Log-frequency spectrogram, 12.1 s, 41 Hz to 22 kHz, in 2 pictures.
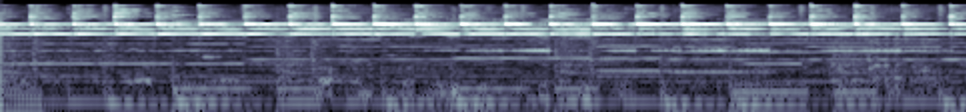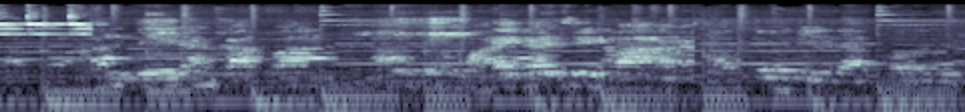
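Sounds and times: hand bell ringing rapidly: 0.0 - 6.7
devotional music with low beat: 0.0 - 12.0.

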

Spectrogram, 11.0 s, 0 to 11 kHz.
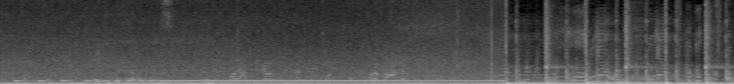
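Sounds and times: steady tone: 0.0 - 8.8
rain and floodwater rushing: 0.0 - 11.0.

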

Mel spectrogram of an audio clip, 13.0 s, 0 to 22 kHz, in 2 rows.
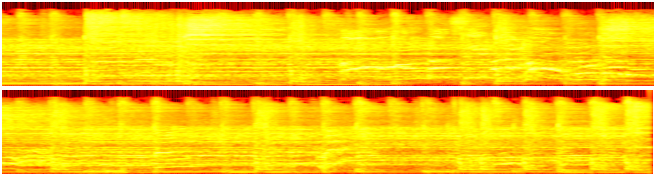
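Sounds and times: bass line: 0.0 - 13.0
electric guitars: 0.0 - 13.0
steady drum beat: 0.0 - 13.0.

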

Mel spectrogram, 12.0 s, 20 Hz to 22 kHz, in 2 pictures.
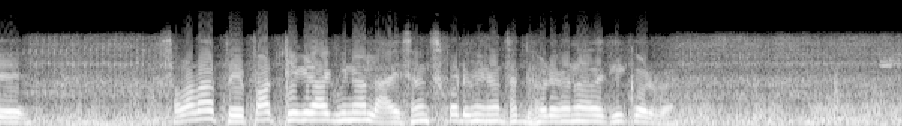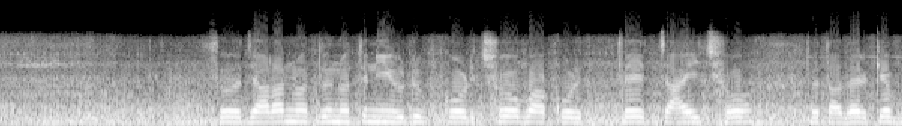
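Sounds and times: motorcycle road noise: 0.0 - 12.0
wind rushing on microphone: 0.0 - 12.0.

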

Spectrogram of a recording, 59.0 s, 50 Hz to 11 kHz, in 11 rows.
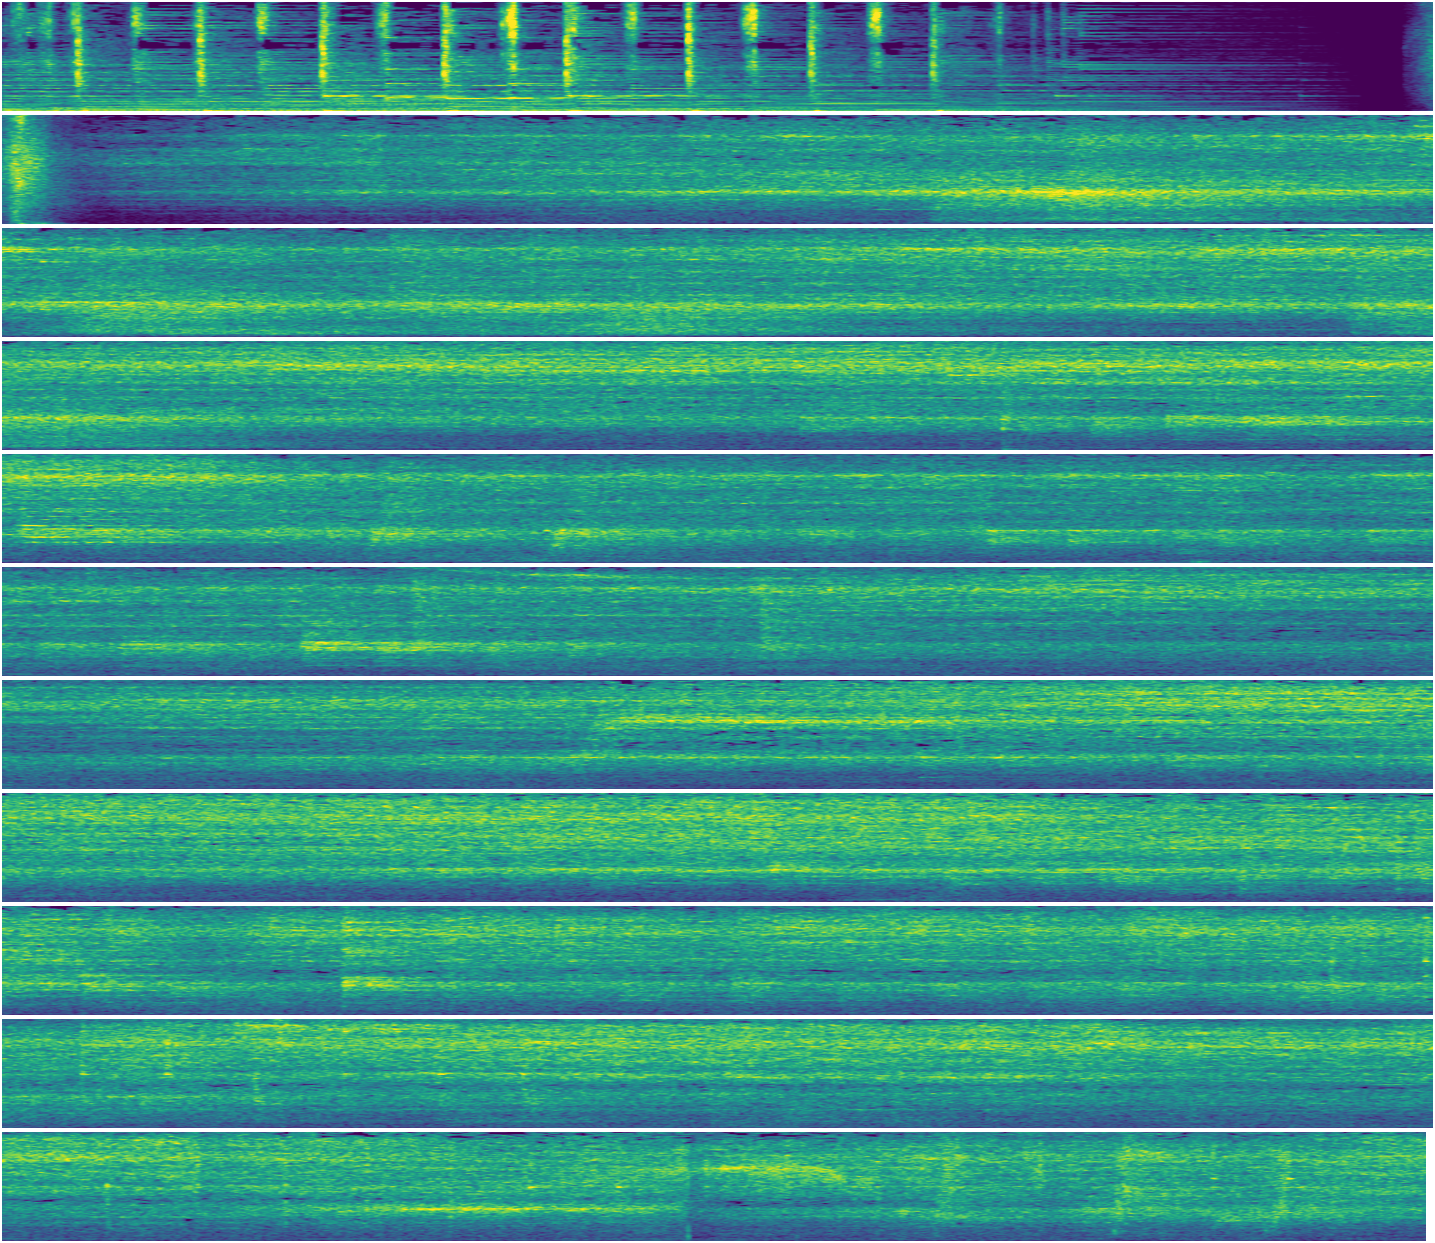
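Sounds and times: hiss: 5.3 - 32.0, 32.7 - 59.0.

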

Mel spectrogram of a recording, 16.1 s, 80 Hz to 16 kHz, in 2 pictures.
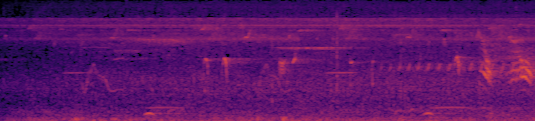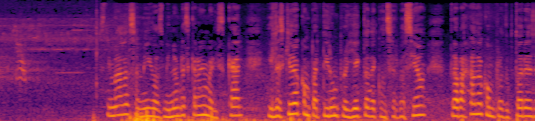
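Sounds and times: high insect drone: 0.0 - 9.8
bird chirps and trills: 0.0 - 10.4.

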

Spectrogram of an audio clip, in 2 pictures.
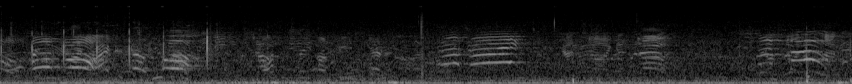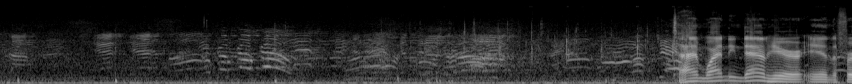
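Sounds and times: distant shouting voices: 0.0 - 17.0
steady low hum: 0.0 - 17.0.

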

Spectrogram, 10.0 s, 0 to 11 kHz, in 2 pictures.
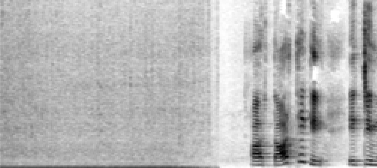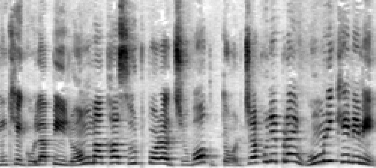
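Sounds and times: car engine running: 0.0 - 2.9.

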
